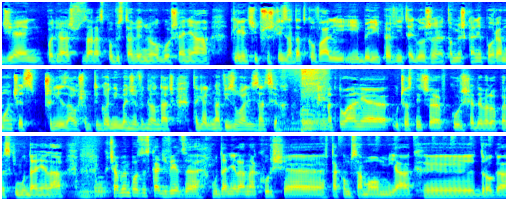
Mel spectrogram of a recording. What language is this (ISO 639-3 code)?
pol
